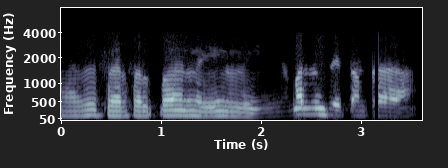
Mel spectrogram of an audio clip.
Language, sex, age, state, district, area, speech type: Kannada, male, 30-45, Karnataka, Belgaum, rural, conversation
